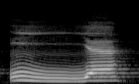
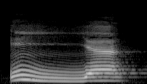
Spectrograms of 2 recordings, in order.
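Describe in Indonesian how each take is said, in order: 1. Bunyi y dirangkap dan ditekan. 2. Bunyi y dirangkap dan ditekan.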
